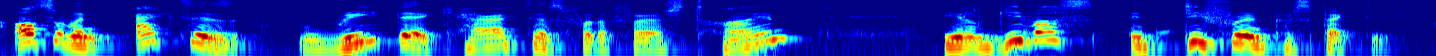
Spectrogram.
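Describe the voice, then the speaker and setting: A man's voice: fairly high pitch, sing-song, a little slow, a little mellow, slightly rough. A man presenting a scripted explainer as a video host and filmmaker. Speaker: video host, short film director.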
